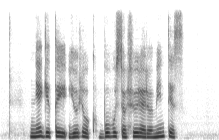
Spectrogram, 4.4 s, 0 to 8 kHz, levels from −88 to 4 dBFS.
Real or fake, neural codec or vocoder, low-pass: fake; autoencoder, 48 kHz, 32 numbers a frame, DAC-VAE, trained on Japanese speech; 7.2 kHz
